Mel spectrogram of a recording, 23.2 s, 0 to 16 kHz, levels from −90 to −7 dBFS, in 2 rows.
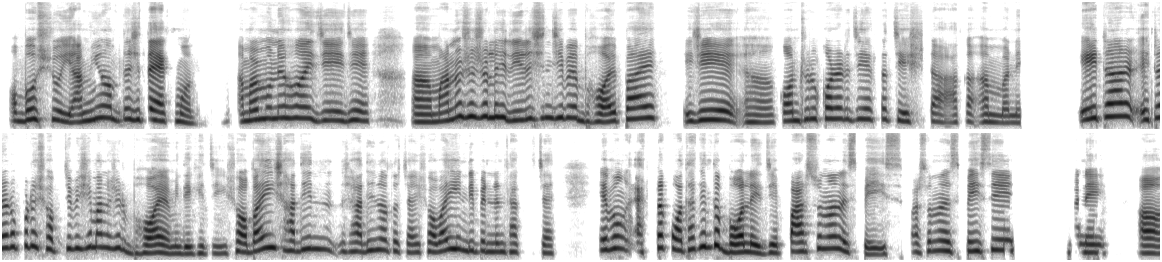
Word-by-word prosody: অবশ্যই 280 -1 0
আমিও 270 +9 +1
আপনার 300 0 -2
সাথে 285 +1 +2
একমত। 230 -6 -5 0.5
আমার 265 +4 +3
মনে 320 +1 0
হয় 330 -1 +2
যে, 260 - -2
এই - - -1
যে, 275 - +1 0.6
আ - - +3 0.2
মানুষ 295 +9 +2
আসলে 360 0 +3 0.2
রিলেশনশিপ 325 +4 0
এ - - 0
ভয় 225 +1 +3
পায় 315 +2 +4 0.4
এই 235 - -1
যে, 275 - +4 0.4
আ - - -3 0.3
কন্ট্রোল 255 +5 0
করার 310 0 +3
যে, - - -3
একটা 295 +1 -7
চেষ্টা 235 0 -4 0.5
আ - - 0 0.2
মানে 195 0 -6 0.7
এটার, 370 +3 +5 0.2
এটার 340 +6 +2
উপরে 410 +2 0
সবচেয়ে 330 +2 -1
বেশি 345 +3 0
মানুষের 360 -3 -1
ভয় 220 +2 +4
আমি 200 0 -3
দেখেছি। 200 +1 -5 0.2
সবাই 265 +5 +4 0.2
স্বাধীন, 295 +4 0 0.3
স্বাধীনতা 275 +2 -2
চায় 235 0 -4
সবাই 265 +4 +2
ইন্ডিপেন্ডেন্ট 260 -3 -3
থাকতে 245 0 -10
চায় 215 -1 -5 0.5
এবং 335 +3 +2 0.2
একটা 360 - +3
কথা 300 0 +3
কিন্তু 395 +2 +5
বলে 240 0 +6
যে, 230 - +3 0.2
পার্সোনাল 340 +7 +2 0.2
স্পেস, 180 -5 -4 0.2
পার্সোনাল 275 +4 -2
স্পেস 270 -1 -1
এ - - +1 0.7
মানে 235 -1 -1 0.5
আ - - +7
275 Hz, 150 wpm, -23 LUFS, 240-320 Hz, 0.7 s, আ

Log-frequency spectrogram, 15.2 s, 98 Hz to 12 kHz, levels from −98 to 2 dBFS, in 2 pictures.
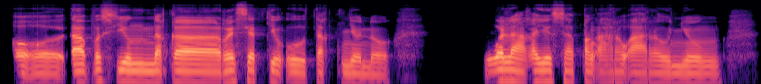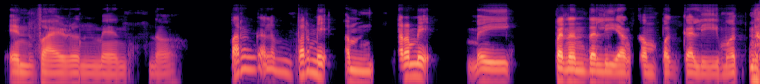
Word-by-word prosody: Oo, 95 -1 0
tapos 105 +2 +4
yung 110 -2 +2
naka-reset 105 -1 +4
yung - - -1
utak 100 -2 -3
niyo, 95 -1 -2
'no. 90 -2 -6 0.9
Wala 115 0 +4
kayo 110 +2 +1
sa 105 -1 -2
pang-araw-araw 100 -2 -3
niyong 95 -1 -4 0.5
environment, 95 -2 -3 0.2
'no? 90 +2 -11 0.5
Parang 235 -1 0
alam 195 -7 -6
parang 175 +4 +1
may 160 - -1 0.2
um, 110 -3 -2 0.3
parang 155 +3 +4
may 155 - +4 0.4
may 115 -2 -1 0.4
panandalian 105 -5 +4
kang 95 -1 -3
pagkalimot 90 0 -3
no, 130 - +3
100 Hz, 105 wpm, -25 LUFS, 95-110 Hz, 0.9 s, tapos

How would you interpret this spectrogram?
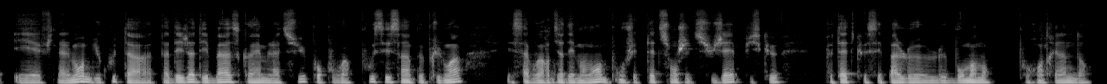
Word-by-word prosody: et 85 -1 -1
finalement 90 +11 +2
du 90 -5 -1
coup 125 - -6
tu 105 - -4
as 85 0 +1
tu - - -2
as - - 0
déjà 100 +6 +4
des 95 - +1
bases 105 +4 +3
quand 100 - -1
même 95 -1 +3
là-dessus 90 +9 -2
pour 90 -7 -3
pouvoir 90 0 -4
pousser 110 -3 -1
ça 100 -1 +2
un 95 - +2
peu 95 +1 -3
plus 85 - -5
loin 110 +7 +4 0.4
et - - -10
savoir 90 +1 0
dire 95 +2 0
des 95 0 +1
moments: 90 +6 +3
«Bon, 100 +1 -3
je 85 - -5
vais - - -17
peut-être 100 0 -2
changer 100 -3 +2
de - - -18
sujet 100 +6 +1
puisque 100 - -6 0.5
peut-être 100 0 0
que 100 - -8
c'est 90 +1 -4
pas 90 - +3
le 90 -2 +2
le 85 0 -2
bon 95 +4 +1
moment 95 0 +3 0.2
pour 95 -2 -11
rentrer 90 +1 -2
là-dedans». 90 -1 0
95 Hz, 250 wpm, -25 LUFS, 85-100 Hz, 0.5 s, déjà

